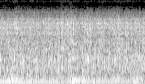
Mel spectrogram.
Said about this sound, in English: Alright, but here's what it sounds like when you come down to the creek to gather your water for the evening.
